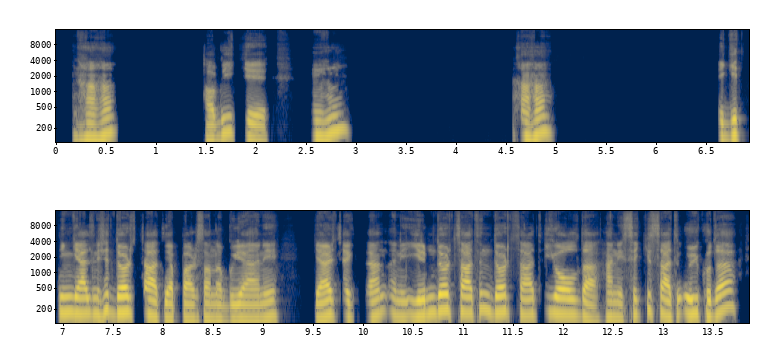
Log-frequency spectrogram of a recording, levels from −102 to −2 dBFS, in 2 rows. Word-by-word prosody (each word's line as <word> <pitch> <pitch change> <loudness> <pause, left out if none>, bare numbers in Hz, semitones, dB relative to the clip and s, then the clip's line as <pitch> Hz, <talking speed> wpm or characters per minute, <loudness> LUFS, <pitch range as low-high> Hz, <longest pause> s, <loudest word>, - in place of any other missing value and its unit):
Hı 125 -1 -4
hı. 150 +7 -2 0.9
Tabii 135 +9 -3
ki. 120 -7 -3 0.4
Hı 140 - -3
hı. 175 +8 -2 1.6
Hı 140 - -7
hı. 150 +6 -1 1.7
E, - - -3
gittiğin 150 +5 0
geldiğin 165 -1 +3
işte 175 +1 -2
4 175 0 +6
saat 145 -4 +4
yapar 125 -1 +1
sana 120 -1 -3
bu, 120 - -1
yani. 125 +3 0 0.4
Gerçekten, 145 +2 0
hani, 145 -4 -4
24 170 +6 +3
saatin 180 +2 +1
4 180 0 +3
saati 155 +2 -3
yolda, 155 -7 +4
hani, 135 -2 -3
8 155 +6 -6
saati 155 -2 +1
uykuda. 165 +5 +2
150 Hz, 125 wpm, -20 LUFS, 130-170 Hz, 1.7 s, 4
